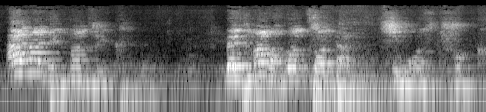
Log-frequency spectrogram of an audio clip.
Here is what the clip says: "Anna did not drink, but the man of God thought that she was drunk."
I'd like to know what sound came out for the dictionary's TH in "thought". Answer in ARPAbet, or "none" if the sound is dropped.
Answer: T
